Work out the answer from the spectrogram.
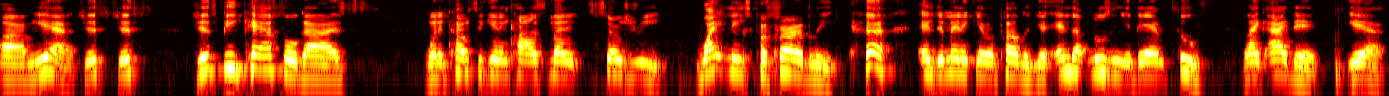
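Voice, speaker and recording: A man in his forties hosting a casual livestream, rambling with many fillers and restarts. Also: fairly high pitch. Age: 40s. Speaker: livestream host.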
